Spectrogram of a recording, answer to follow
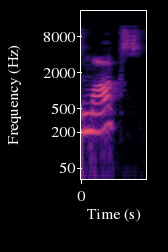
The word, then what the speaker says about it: MHOX: So, and you told me you're pronouncing it as MHOX.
